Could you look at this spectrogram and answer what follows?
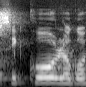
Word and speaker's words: psicólogo: psíquicos mira en español las palabras que empiezan por esta fe muda ahí a como neumáticos psíquicos psicólogo psiquiatra no se pronuncia para los hispanohablantes es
